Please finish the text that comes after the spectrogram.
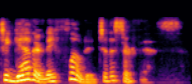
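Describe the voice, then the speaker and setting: A woman reading a picture book aloud to young children, expressive and inviting, pausing to wonder aloud in chatty asides. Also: lowish voice, creaky, husky. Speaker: children's storytime reader.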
